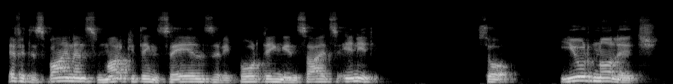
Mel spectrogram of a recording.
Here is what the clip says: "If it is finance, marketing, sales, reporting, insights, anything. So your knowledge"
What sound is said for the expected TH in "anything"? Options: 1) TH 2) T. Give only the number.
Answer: 2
